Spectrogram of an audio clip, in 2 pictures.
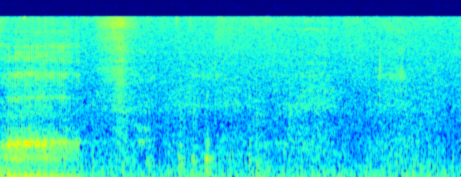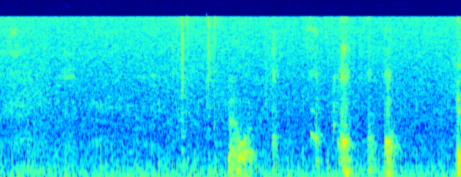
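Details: Pet dog Bonnie snoring as she is petted indoors, low rumbling breaths repeating quickly and unevenly, with a steady background hum and brief human voices and rustling near the end.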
